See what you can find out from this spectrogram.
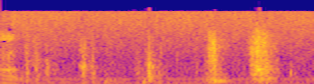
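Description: A door is opened for someone at the door, with a few short clunks and a rising creak or rush of sound over about two seconds, heard alone against a faint background hum.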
